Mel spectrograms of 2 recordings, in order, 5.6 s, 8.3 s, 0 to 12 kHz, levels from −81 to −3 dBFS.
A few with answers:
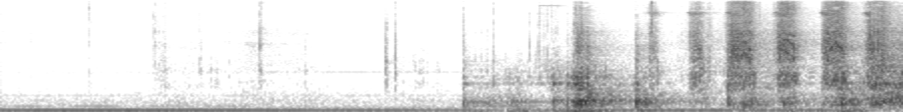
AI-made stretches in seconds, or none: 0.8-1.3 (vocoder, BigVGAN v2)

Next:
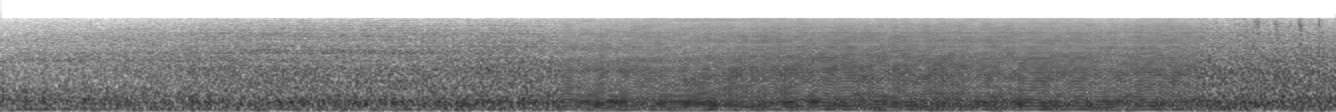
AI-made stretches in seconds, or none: 3.5-7.5 (vocoder, Vocos)

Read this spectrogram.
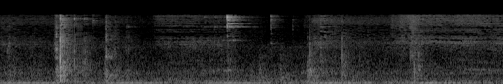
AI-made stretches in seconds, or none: none

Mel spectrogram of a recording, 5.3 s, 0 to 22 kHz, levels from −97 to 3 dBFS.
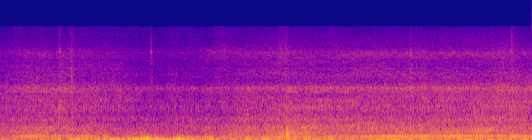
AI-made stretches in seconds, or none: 0.5-5.3 (codec, SNAC)

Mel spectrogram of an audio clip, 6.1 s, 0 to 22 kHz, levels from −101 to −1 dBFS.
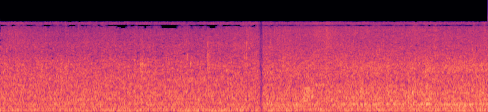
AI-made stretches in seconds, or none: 3.8-4.3 (codec, SNAC)

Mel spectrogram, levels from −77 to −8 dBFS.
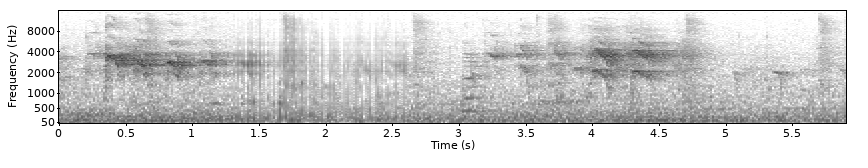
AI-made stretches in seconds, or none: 1.3-2.6 (vocoder, BigVGAN v2)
